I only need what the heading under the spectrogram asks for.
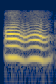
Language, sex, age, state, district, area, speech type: Assamese, female, 18-30, Assam, Dhemaji, rural, conversation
